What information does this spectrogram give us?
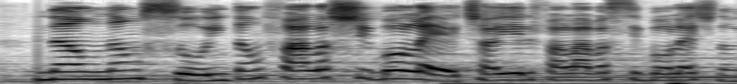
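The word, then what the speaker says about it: שיבולת: Então, quando eles iam pronunciar essa palavra Shibolete, eles falavam Sibolete.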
